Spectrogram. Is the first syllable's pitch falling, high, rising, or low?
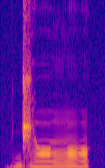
low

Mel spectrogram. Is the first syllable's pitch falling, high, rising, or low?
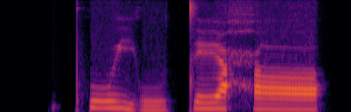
high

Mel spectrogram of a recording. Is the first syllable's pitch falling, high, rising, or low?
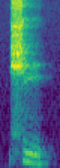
falling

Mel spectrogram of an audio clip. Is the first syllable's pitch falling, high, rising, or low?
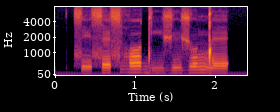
low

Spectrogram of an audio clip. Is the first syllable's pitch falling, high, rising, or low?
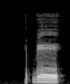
low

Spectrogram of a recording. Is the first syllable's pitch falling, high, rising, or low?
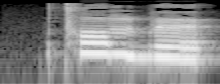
high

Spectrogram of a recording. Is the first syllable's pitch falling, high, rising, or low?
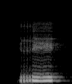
high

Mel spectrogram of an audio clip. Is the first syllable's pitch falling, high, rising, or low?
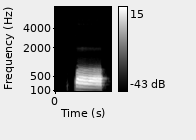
low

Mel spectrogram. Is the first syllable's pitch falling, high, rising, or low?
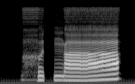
low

